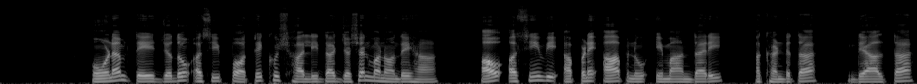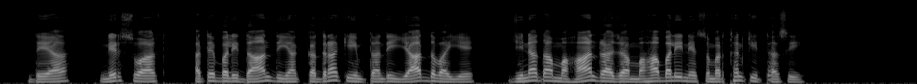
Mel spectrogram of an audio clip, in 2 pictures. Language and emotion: Punjabi, neutral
